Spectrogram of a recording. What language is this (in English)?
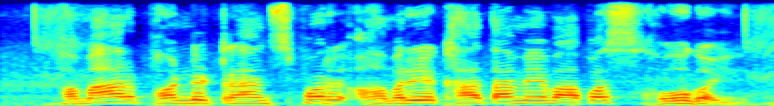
Bhojpuri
